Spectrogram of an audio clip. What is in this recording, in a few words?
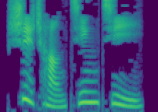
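"市场经济", Mandarin Chinese; hsk; chinese flashcards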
